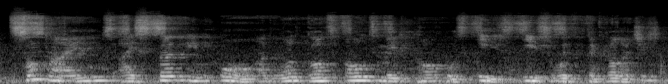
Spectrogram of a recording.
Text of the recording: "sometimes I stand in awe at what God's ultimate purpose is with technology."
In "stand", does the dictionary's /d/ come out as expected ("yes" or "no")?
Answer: no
